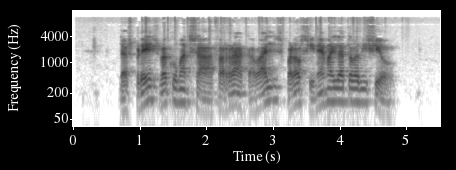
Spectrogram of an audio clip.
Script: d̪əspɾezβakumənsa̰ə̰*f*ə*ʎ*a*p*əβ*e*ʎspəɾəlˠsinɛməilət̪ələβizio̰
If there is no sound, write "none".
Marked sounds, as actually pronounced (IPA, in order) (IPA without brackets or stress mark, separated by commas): f, r, k, a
